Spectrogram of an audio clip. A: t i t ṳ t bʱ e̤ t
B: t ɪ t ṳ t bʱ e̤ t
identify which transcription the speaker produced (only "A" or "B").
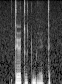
B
